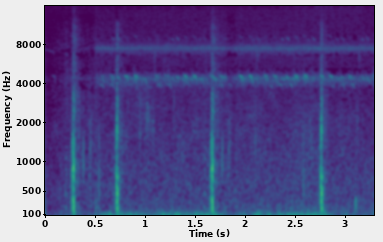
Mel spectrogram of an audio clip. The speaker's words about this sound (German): Klopft man auf ihre Stämme, klingen sie verletzlich, die Riesen des Waldes, trotz ihrer Größe. Denn sie scheinen hohl zu sein, und das bei ihrem mächtigen Umfang.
